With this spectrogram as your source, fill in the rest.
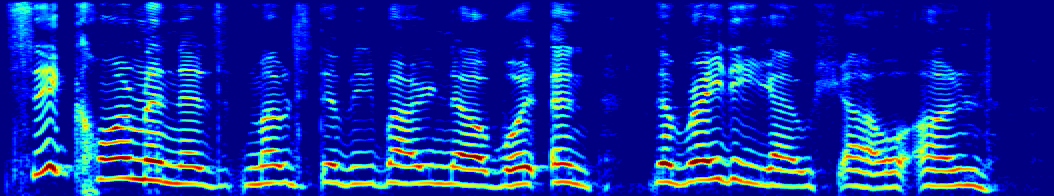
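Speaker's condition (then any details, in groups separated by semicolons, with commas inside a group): Cerebral palsy; not degenerative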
